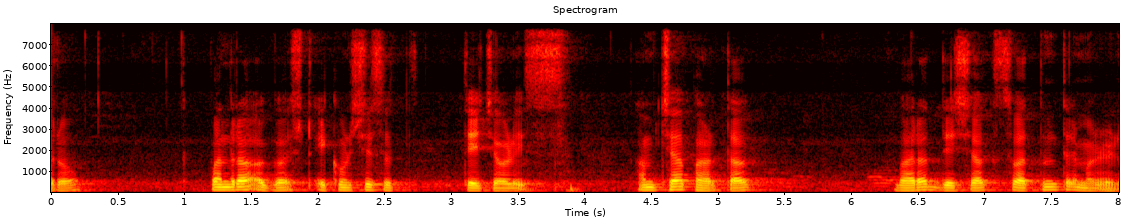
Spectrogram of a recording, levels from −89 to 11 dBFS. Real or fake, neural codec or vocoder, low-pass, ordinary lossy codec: real; none; none; none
